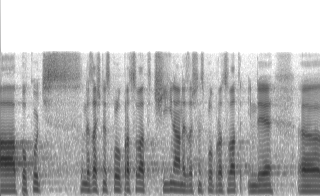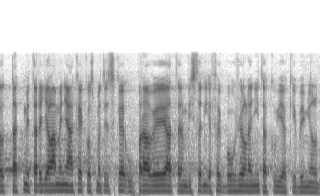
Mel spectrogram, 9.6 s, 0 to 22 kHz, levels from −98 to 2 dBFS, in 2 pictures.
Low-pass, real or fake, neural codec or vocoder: 7.2 kHz; real; none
